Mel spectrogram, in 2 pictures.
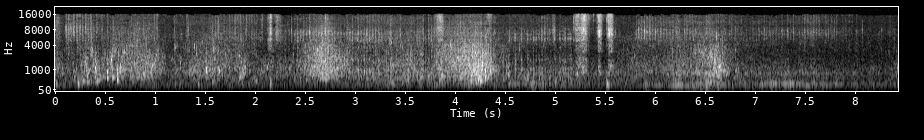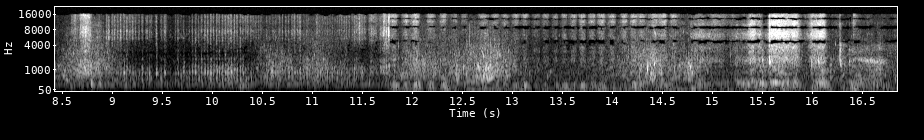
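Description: Coloured pencil shading on paper: faint, irregular scratchy strokes, some of them longer swells.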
